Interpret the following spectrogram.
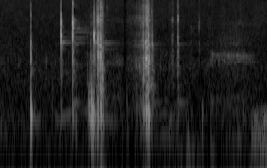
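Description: Footsteps on loose stony ground: about six sharp clicks and scrapes of stones underfoot, spread over the first second and a half.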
